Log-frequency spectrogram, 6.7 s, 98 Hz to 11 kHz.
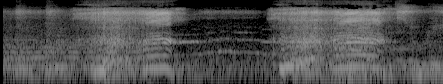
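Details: Snoring while asleep on a couch: two long, whistling, raspy snores about 20 a minute, with faint music in the room.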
